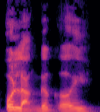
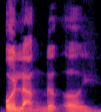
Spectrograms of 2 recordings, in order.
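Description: First: High-pitched cry for help; panicked roar. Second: Plaintive, put-upon call to neighbours; brazen mock lament. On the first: Attacked daughter-in-law calling the villagers, panicked yell. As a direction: cry out to the whole village in alarm. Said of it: "liền gầm lên". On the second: Sly daughter-in-law playing victim before villagers, feigned lament. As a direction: appeal to the crowd as the wronged victim. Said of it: "thì mặt dày thay đổi". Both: A narrator's reading.

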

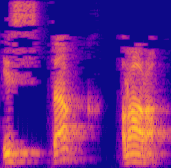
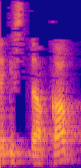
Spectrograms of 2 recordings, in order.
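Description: First: استقرر slowly split, both r sounds separate; uncontracted form. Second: استقر with the two r sounds merged into one doubled ر; contracted form. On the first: Teacher showing a word's original form, استقرر slowly split. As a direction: pull استقرر apart, sounding each ر. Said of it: "فأصله". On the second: Teacher showing the merged form, استقر with doubled ر. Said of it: "نقلنا الحركة إلى الساكن الذي قبله". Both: Shown as a demonstration.

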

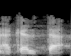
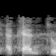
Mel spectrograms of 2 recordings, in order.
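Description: First: "أكلت" ending in a short -a, akalta; colloquial wrong ending. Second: "أكلت" ending in -u, akaltu; correct first-person ending. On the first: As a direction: say "أكلت" with fatha on the final ta. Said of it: "خلافًا للسودانيين، يقولون". ("أكلت" بفتح التاء) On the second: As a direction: say "أكلت" with damma on the final ta. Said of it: "وإنما تقول إيش؟". ("أكلت" بضم التاء) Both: Shown as a demonstration.

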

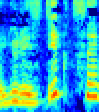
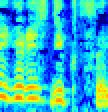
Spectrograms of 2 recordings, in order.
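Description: First: Юрисдикция slow with rising end; rising trial word. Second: Юрисдикция slow, quieter, falling; slow soft falling. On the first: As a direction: test юрисдикция with a questioning rise. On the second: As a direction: savour юрисдикция slowly, dropping. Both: A narrator's reading. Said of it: "несколько раз повторил".

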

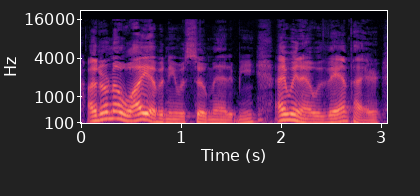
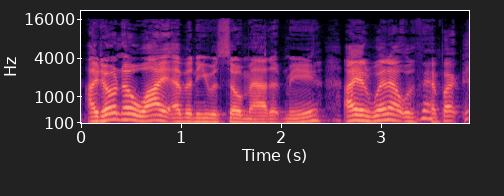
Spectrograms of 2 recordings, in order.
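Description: First: Quicker, toned-down character reading; understated fanfic recital; matter-of-fact reread. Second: Animated, deliberate character reading; emphatic fanfic recital; dramatic read-aloud. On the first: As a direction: run through the line again without drama. Rereads the passage after interrupting. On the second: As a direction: read it with full storybook drama. First take of character's narration. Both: A narrator's reading.

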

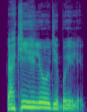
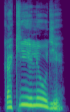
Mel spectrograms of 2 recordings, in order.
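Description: First: Slow, hoarse and full of pain. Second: Higher, slower hoarse lament; hoarse pained cry. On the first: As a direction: rasp it out in grief. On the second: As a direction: let the pain break upward. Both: A narrator's reading. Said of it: "Голос его был хриплый, полный боли".

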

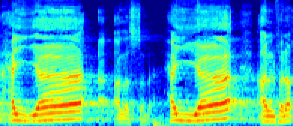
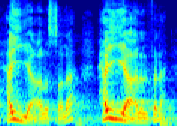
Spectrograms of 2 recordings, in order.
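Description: First: Long held "حي", then drop away; lengthened yaa. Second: Said in the usual way. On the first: Shown as a demonstration. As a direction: stretch "حي" into "hayyaaa" each time. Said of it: "يمد الياء". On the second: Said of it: "كذلك الشأن بحي على الصلاة".

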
